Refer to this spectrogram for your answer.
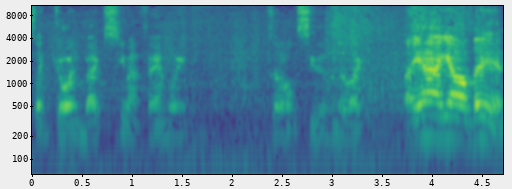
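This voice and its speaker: With a Southern US accent, a man talks at a fairly quick pace amid audible room echo and music in the background. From US South. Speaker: gaming streamer. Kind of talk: casual chat.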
